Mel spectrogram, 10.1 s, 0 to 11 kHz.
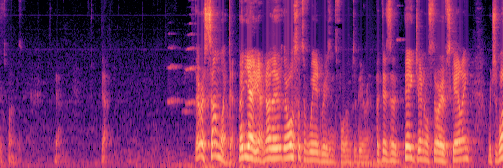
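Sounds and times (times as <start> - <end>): man talking: 0.0 - 0.5, 2.0 - 2.3, 3.9 - 10.0
faint high squeak-like tone: 3.3 - 4.3, 7.6 - 8.6.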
